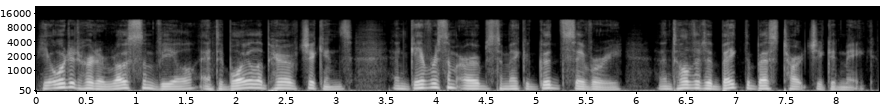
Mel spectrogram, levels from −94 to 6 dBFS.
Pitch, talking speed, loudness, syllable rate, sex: 130 Hz, 250 wpm, -17 LUFS, 5.3 syllables/s, male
